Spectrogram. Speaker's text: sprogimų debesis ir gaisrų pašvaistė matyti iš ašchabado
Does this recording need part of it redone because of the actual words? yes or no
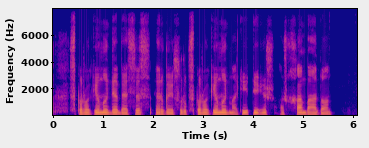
yes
